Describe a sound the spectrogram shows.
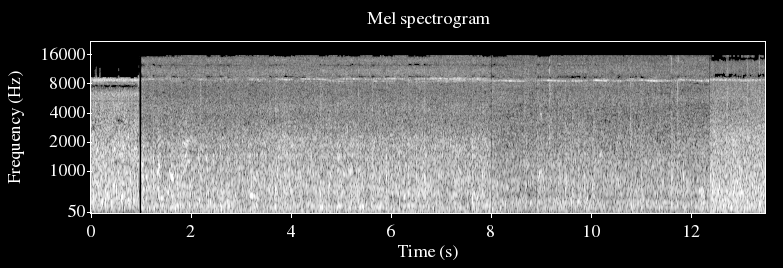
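Children splash about in water.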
